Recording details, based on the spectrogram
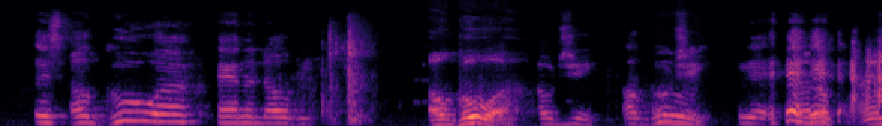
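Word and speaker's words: Ogugua: I'll tell you his name right now because I pronounced it earlier today. It's Ogua Anunoby.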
